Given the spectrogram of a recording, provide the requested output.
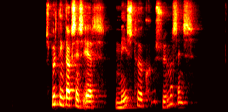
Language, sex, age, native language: Icelandic, male, 20-29, Icelandic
